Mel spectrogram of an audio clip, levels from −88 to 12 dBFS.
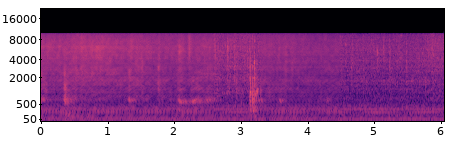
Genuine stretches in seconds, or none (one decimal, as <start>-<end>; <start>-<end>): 2.6-3.3; 4.5-6.1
